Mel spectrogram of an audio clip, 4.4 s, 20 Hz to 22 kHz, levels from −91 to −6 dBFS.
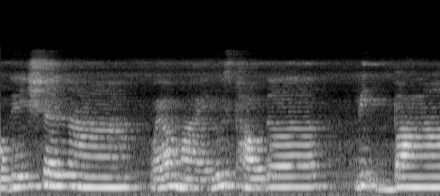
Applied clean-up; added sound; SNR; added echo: none; none; none; reverberation time 0.6 s.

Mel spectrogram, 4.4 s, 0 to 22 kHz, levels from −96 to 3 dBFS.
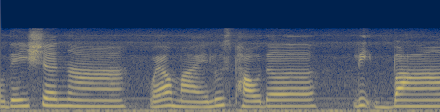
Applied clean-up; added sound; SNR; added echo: none; none; none; none.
